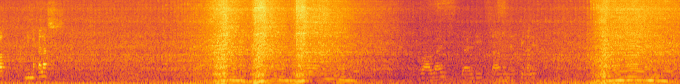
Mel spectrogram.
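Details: Suzuki Gixxer single that would not start, after cleaning a rusty, water-contaminated tank, replacing the fuel filter and fitting a new spark plug: settles to a steady idle, crisp throttle blips, drops back smoothly, no misfire; normal start and rev.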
